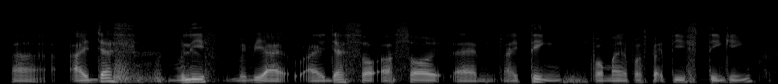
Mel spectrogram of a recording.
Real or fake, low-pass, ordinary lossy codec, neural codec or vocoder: real; 7.2 kHz; none; none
